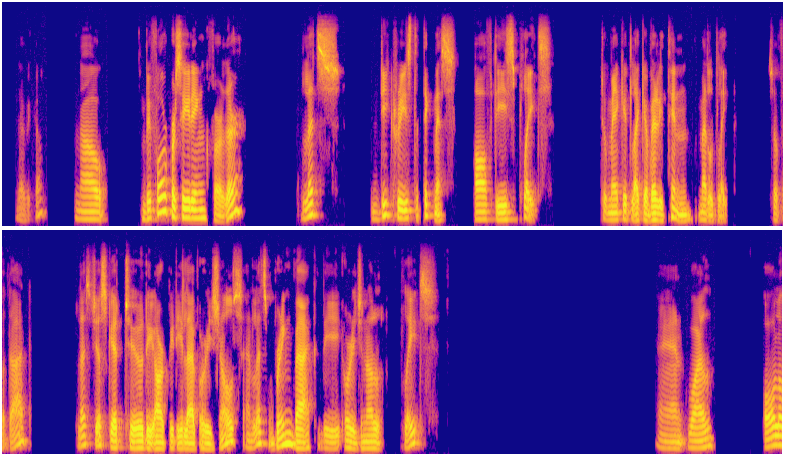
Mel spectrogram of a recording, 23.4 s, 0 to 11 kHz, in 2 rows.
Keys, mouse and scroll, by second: 0.3-0.7 shift+middle drag, 11.4 click, 13.5 click, 15.8 click, 16.3 click, 17.4 click, 17.8 click, 18.1 click, 18.7 click, 19.4 click, 20.0 click, 22.7 click.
